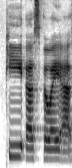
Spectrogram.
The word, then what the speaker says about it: psoas: So you have a muscle in your core called the psoas, and that's psoas. So it starts with a P. The P is silent.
